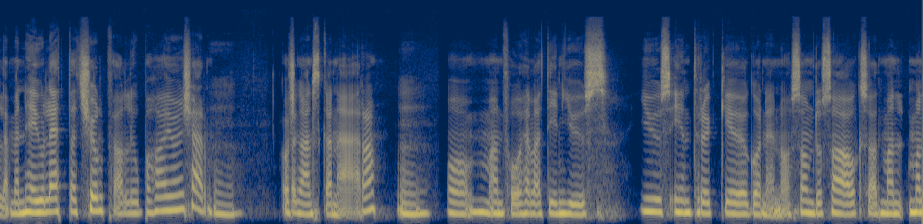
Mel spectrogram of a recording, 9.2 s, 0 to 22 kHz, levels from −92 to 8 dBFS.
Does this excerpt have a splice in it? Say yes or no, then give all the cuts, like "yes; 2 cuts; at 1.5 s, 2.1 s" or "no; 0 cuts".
yes; 3 cuts; at 1.1 s, 2.9 s, 4.4 s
